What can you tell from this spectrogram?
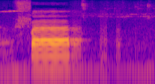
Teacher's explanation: उसके बाद फ़ा, हरफ शफ़विया, फ़ा, जो दांत होते हैं ऊपर के, अपर टीथ, और नीचे का जो होंठ होता है उससे टच होते हैं तब निकलता है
